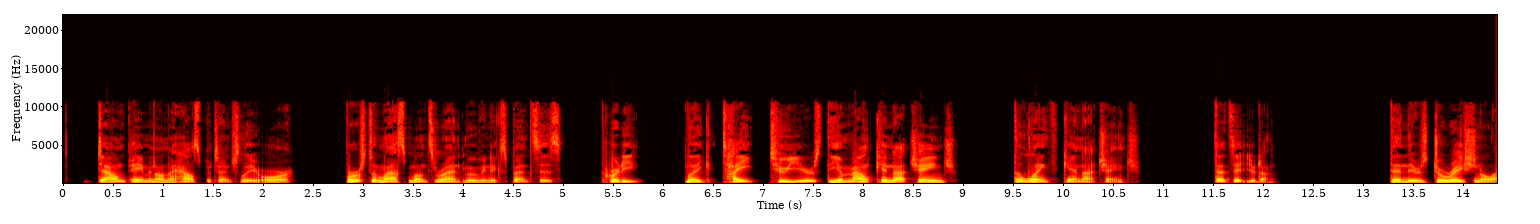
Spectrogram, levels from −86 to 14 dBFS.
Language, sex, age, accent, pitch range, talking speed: English, male, 40-59, American, 75-90 Hz, 140 wpm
